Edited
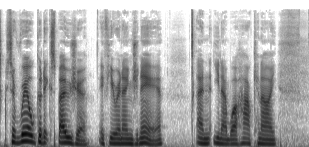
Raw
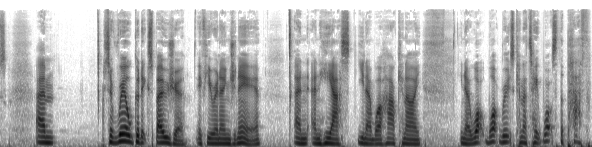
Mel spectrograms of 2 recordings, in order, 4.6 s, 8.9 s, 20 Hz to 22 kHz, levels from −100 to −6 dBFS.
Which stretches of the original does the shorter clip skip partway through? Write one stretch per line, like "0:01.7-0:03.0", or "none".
0:04.6-0:05.4

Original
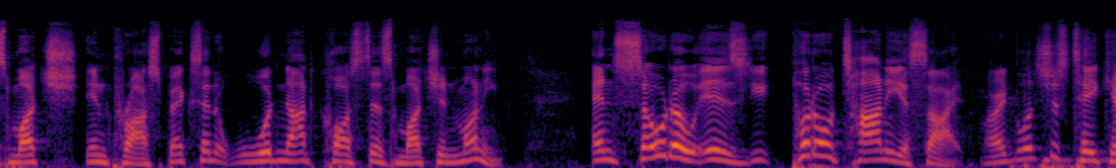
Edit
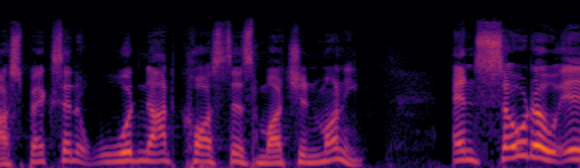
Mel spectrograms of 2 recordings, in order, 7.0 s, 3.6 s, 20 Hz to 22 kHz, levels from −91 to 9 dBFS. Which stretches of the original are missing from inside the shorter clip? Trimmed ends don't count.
none

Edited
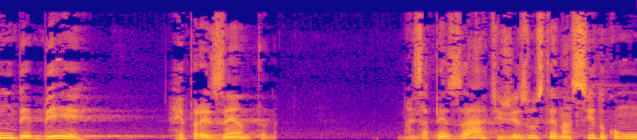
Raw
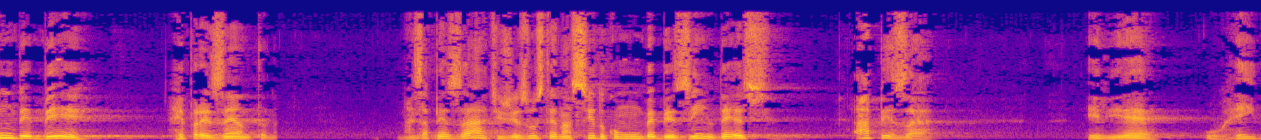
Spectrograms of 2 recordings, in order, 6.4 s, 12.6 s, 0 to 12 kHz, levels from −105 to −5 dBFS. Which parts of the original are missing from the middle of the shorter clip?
none

